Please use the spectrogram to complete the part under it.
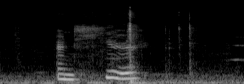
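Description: A lever door handle clicks.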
